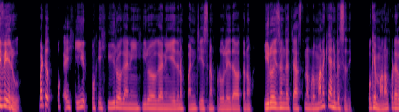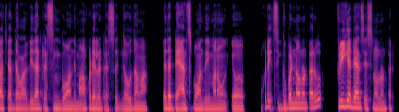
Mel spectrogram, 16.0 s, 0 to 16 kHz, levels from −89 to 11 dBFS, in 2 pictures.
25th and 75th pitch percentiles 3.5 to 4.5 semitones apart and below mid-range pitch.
Yes: average, 4.1 semitones; low, 130 Hz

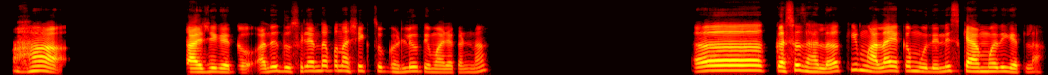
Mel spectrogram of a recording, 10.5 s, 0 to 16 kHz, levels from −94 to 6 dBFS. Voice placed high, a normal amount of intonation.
Yes: high, 195 Hz; average, 3.5 semitones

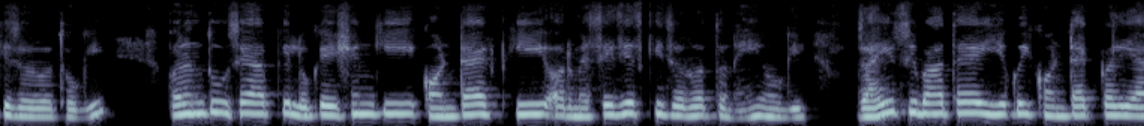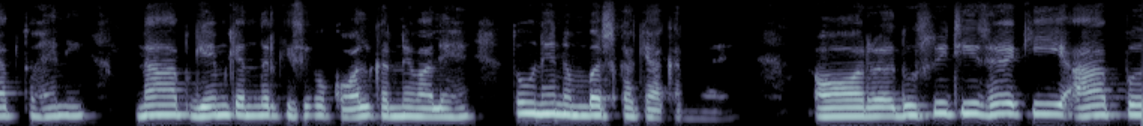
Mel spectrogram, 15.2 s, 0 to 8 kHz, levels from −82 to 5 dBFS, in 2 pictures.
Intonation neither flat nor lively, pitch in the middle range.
Yes: average, 3.8 semitones; medium, 175 Hz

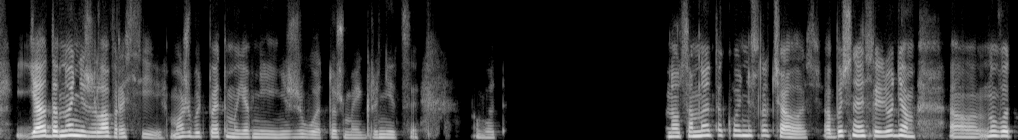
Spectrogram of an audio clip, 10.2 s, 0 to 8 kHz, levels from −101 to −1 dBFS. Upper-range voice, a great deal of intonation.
Yes: high, 220 Hz; wide, 6.6 semitones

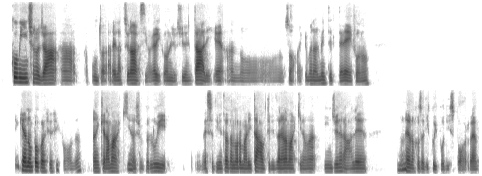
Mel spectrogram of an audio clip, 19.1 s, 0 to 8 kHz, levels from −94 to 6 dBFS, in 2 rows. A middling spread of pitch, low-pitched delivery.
No: narrow, 1.9 semitones; low, 110 Hz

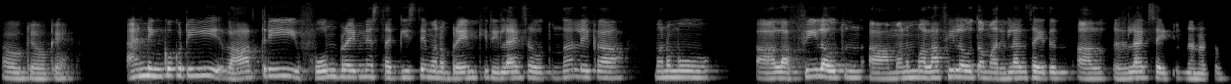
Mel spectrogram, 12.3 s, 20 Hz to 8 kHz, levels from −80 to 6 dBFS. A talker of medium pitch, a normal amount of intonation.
No: medium, 175 Hz; narrow, 2.2 semitones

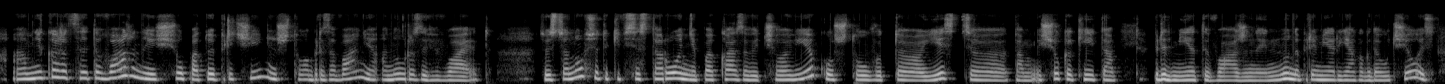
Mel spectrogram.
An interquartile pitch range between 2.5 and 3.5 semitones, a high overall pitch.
No: average, 4.0 semitones; high, 225 Hz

